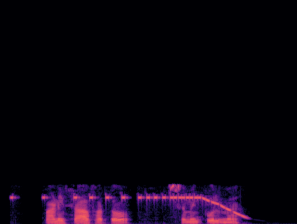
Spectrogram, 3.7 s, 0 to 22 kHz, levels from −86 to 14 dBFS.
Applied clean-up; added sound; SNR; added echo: neural mask model RNNoise.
